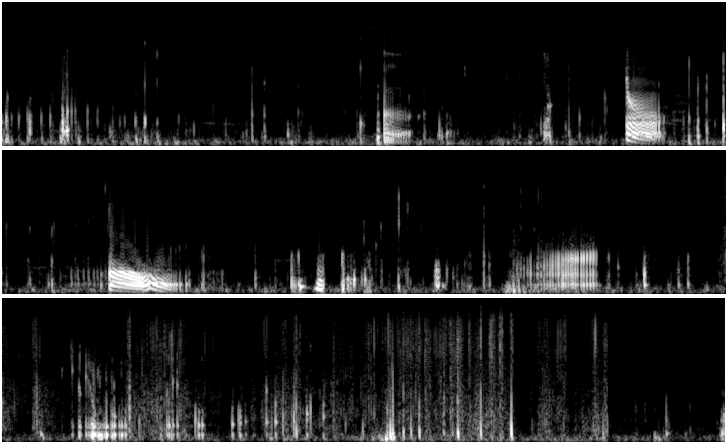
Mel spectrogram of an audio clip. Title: My stomach growling compilation(hungry) #stomachgrowl #stomachgurgles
